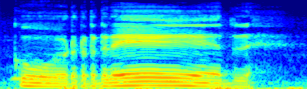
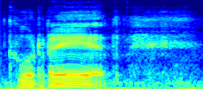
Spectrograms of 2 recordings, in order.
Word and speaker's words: correr: There's two R's and then there's a single R. Correr. Correr. See, we have the hard sound at the beginning and we have a soft sound at the end.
